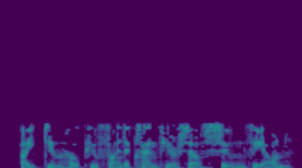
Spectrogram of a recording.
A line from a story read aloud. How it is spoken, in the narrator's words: said Tiffany sweetly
